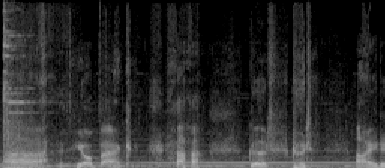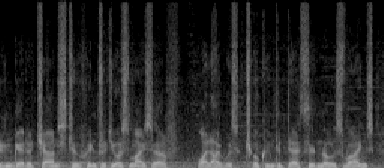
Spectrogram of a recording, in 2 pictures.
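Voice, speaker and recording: An actor playing a hearty, folksy druid in a video game. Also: male voice, medium pitch, lively intonation, takes it slowly, creaky, over music. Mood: jovial, grateful. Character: hearty bearded druid grateful for his rescue. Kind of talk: video game character acting.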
